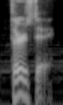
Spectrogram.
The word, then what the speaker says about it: Thursday: Tongue inside, sharp release. Tuesday. Tongue outside, soft air. Thursday.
